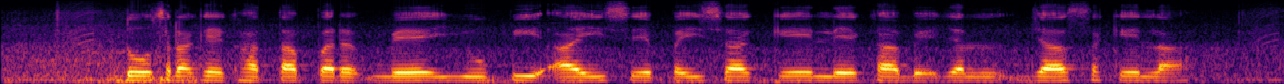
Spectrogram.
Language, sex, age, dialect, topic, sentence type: Bhojpuri, male, 25-30, Northern, banking, question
